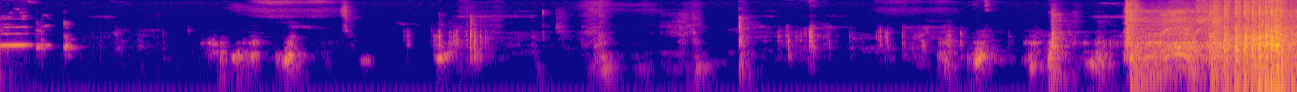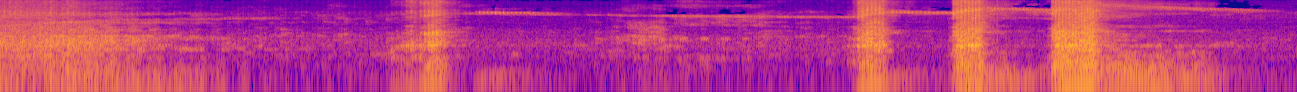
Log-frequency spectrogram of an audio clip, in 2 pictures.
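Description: A Leyland-engined tractor, quiet at first apart from faint clicks, then its diesel catches around halfway and runs loud and close, with a few sharp bursts of revving near the end.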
